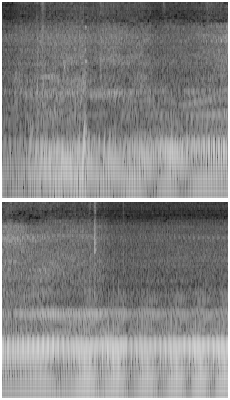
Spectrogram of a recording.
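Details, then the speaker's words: Fiat Stilo Abarth, unused for a few years, first start after clearing RPM sensor codes: settles into fast steady high idle; owner suspects the mass airflow sensor in the air filter, idle later drops. "Well, it's very high up in idle, but it didn't run for a few years, so yeah, that's really high, to be honest."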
